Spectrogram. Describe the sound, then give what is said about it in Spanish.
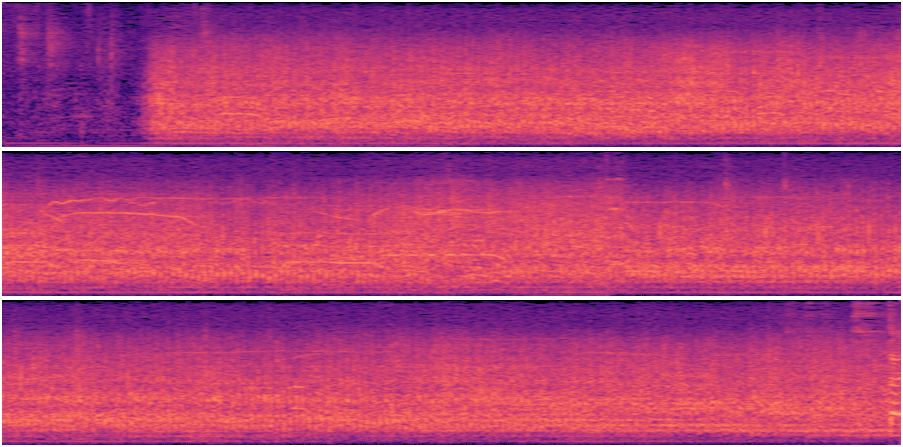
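A helicopter roars steadily overhead, its loud, continuous rotor noise starting abruptly and holding for the whole stretch with a low throbbing drone, with no voices. “¿Está soñando con Alberto yéndose en helicóptero?”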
